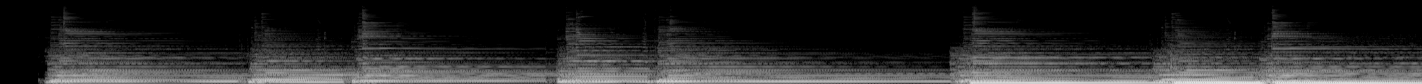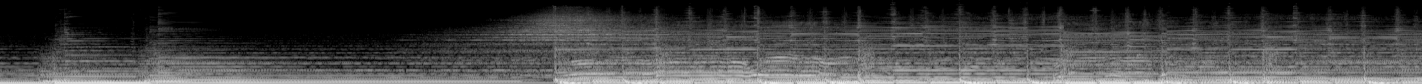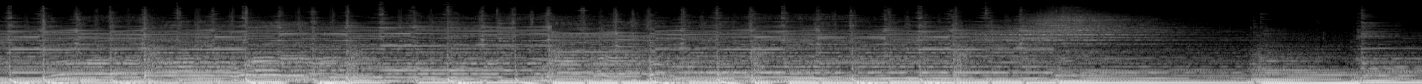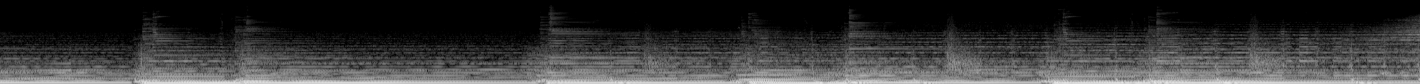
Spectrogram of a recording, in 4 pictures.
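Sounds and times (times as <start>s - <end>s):
pop ballad: 0.5s - 56.8s.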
